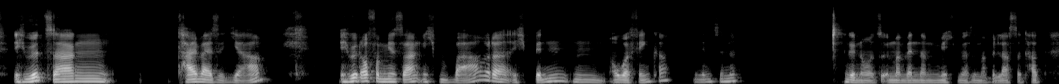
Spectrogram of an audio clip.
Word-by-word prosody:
Ich 115 Hz, +2 st, +1 dB
würde 160 Hz, +4 st, +8 dB
sagen, 130 Hz, +1 st, +3 dB, 0.6 s
teilweise 110 Hz, -3 st, +4 dB
ja. 100 Hz, -, -4 dB, 0.7 s
Ich 120 Hz, -, -1 dB
würde 155 Hz, -1 st, +7 dB
auch 155 Hz, -, +6 dB
von 145 Hz, -5 st, +2 dB
mir 125 Hz, -1 st, +2 dB
sagen, 120 Hz, +3 st, +1 dB
ich 115 Hz, +1 st, -7 dB
war 105 Hz, -, -3 dB
oder 120 Hz, -, +2 dB
ich 100 Hz, 0 st, -11 dB
bin 145 Hz, +6 st, -1 dB
'n 110 Hz, -4 st, -8 dB
Over-Thinker 105 Hz, -, -2 dB, 0.2 s
in 110 Hz, -, -15 dB
dem 120 Hz, +3 st, -8 dB
Sinne. 140 Hz, +4 st, -6 dB, 1.0 s
Genau, 95 Hz, -5 st, 0 dB
also 80 Hz, -, -7 dB
immer, 95 Hz, -1 st, -4 dB
wenn 95 Hz, 0 st, -3 dB
dann 90 Hz, 0 st, -7 dB
mich 95 Hz, -1 st, -6 dB
was 90 Hz, -1 st, -9 dB
immer 90 Hz, -2 st, -10 dB
belastet 90 Hz, -1 st, -8 dB
hat, -, -, -6 dB
115 Hz, 175 wpm, -24 LUFS, 95-135 Hz, 1.0 s, würde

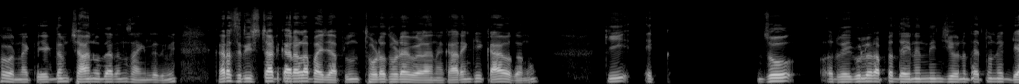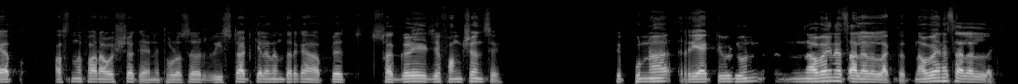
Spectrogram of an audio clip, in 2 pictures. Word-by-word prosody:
हो, 140 Hz, -3 st, 0 dB
नक्की. 115 Hz, +1 st, -6 dB
एकदम 135 Hz, +4 st, -4 dB
छान 125 Hz, +1 st, +2 dB
उदाहरण 125 Hz, 0 st, -3 dB
सांगितले 105 Hz, +1 st, -6 dB
तुम्ही. 115 Hz, +7 st, -8 dB, 0.4 s
खरंच 155 Hz, -2 st, +1 dB
रिस्टार्ट 145 Hz, +2 st, +1 dB
करायला 140 Hz, +1 st, +5 dB
पाहिजे 110 Hz, -1 st, +2 dB
आपण 120 Hz, +3 st, -6 dB
थोड्या-थोड्या 120 Hz, 0 st, +1 dB
वेळाने. 100 Hz, -2 st, 0 dB
कारण 110 Hz, +3 st, 0 dB
की 140 Hz, +1 st, -6 dB
काय 130 Hz, -, +5 dB
होतं 95 Hz, -7 st, -2 dB
ना, -, -, -10 dB, 0.7 s
की 145 Hz, +3 st, -3 dB, 0.3 s
एक -, -, -28 dB, 1.0 s
जो 150 Hz, -, +7 dB, 0.6 s
रेग्युलर 135 Hz, +4 st, 0 dB
आपलं 140 Hz, 0 st, -1 dB
दैनंदिन 130 Hz, +1 st, -1 dB
जीवन 125 Hz, -1 st, -2 dB
आहे, 125 Hz, -, -5 dB
त्यातून 135 Hz, +3 st, -4 dB
एक 135 Hz, -2 st, -4 dB
गॅप 115 Hz, +1 st, +1 dB, 0.4 s
असणं 135 Hz, +4 st, -5 dB
फार 130 Hz, -1 st, +2 dB
आवश्यक 120 Hz, 0 st, 0 dB
आहे. 105 Hz, -, -2 dB
आणि 110 Hz, -, -6 dB
थोडंसं 110 Hz, +1 st, -2 dB
रिस्टार्ट 115 Hz, +3 st, -1 dB
केल्यानंतर 125 Hz, -1 st, -1 dB
काय, 130 Hz, 0 st, -1 dB
आपले 120 Hz, +3 st, 0 dB
स 165 Hz, -, -23 dB
सगळे 135 Hz, +3 st, +3 dB
जे 135 Hz, +1 st, -1 dB
फंक्शन्स 130 Hz, 0 st, -1 dB
आहे. 100 Hz, -, -6 dB, 1.2 s
ते -, -, -2 dB
पुन्हा 140 Hz, +1 st, +3 dB, 0.3 s
रिएक्टिव्हेट 135 Hz, +2 st, +2 dB
होऊन 140 Hz, +3 st, 0 dB, 0.5 s
नव्यानं 155 Hz, +4 st, +7 dB
चालायला 125 Hz, -2 st, +6 dB
लागतात -, -, -7 dB, 0.2 s
नव्यानं 155 Hz, +4 st, +5 dB
चालायला 130 Hz, -2 st, +4 dB
लागतात. 110 Hz, -, -7 dB
125 Hz, 160 wpm, -23 LUFS, 120-135 Hz, 1.2 s, जो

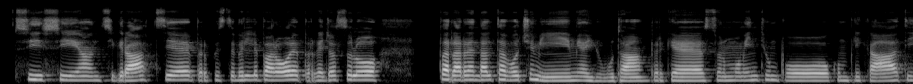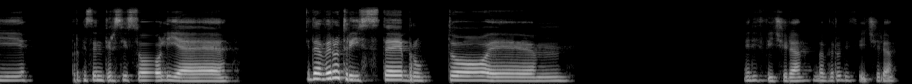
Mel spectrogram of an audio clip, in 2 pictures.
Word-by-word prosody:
Sì, 220 Hz, -2 st, 0 dB
sì, 210 Hz, -1 st, -2 dB
anzi 195 Hz, 0 st, -3 dB
grazie 200 Hz, +2 st, +2 dB
per 185 Hz, -2 st, -7 dB
queste 195 Hz, +1 st, -8 dB
belle 205 Hz, +2 st, -2 dB
parole, 205 Hz, +1 st, +4 dB
perché 180 Hz, -2 st, -5 dB
già 200 Hz, +2 st, -1 dB
solo 205 Hz, 0 st, +3 dB, 0.6 s
parlarne 210 Hz, -2 st, +5 dB
ad 205 Hz, -1 st, -2 dB
alta 205 Hz, +2 st, +3 dB
voce 205 Hz, +2 st, -1 dB
mi 175 Hz, -3 st, 0 dB
mi 185 Hz, +1 st, -2 dB
aiuta, 170 Hz, -1 st, 0 dB
perché 175 Hz, 0 st, +1 dB
sono 180 Hz, +1 st, -6 dB
momenti 190 Hz, +3 st, -5 dB
un 205 Hz, -1 st, -3 dB
po' 175 Hz, -1 st, +2 dB
complicati, 180 Hz, +2 st, -2 dB, 0.4 s
perché -, -, -11 dB
sentirsi 195 Hz, 0 st, -3 dB
soli 185 Hz, -1 st, -1 dB
è 160 Hz, -1 st, +2 dB, 0.8 s
è -, -, -9 dB
davvero 260 Hz, +4 st, +6 dB
triste, 210 Hz, -2 st, +1 dB
brutto, 190 Hz, 0 st, 0 dB
ehm 170 Hz, 0 st, -2 dB, 1.7 s
È -, -, -8 dB
difficile, 170 Hz, -2 st, -6 dB
davvero 180 Hz, +1 st, -8 dB
difficile. 175 Hz, -, -10 dB
185 Hz, 120 wpm, -23 LUFS, 175-205 Hz, 1.7 s, davvero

